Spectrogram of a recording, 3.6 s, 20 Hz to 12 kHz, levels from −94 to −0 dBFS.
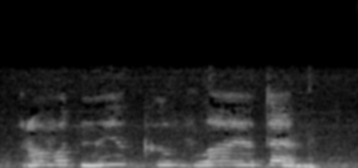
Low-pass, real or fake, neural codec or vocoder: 7.2 kHz; real; none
